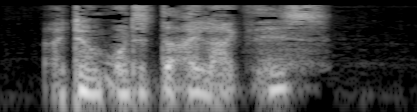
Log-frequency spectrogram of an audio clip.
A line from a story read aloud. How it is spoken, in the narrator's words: croaking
